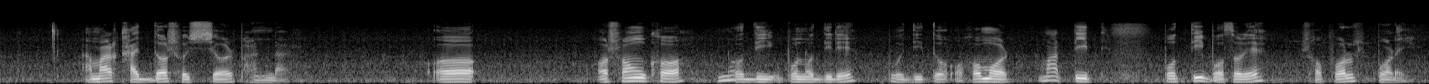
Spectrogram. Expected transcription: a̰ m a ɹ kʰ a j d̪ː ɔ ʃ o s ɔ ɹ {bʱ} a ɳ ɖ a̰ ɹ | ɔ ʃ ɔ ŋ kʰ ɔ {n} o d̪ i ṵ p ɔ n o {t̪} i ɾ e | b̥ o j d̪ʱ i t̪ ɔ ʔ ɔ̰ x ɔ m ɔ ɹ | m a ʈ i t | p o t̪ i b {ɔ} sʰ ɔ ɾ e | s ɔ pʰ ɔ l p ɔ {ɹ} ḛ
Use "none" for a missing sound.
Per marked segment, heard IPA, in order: bʱ, n, d̪, ɔ, ɽ

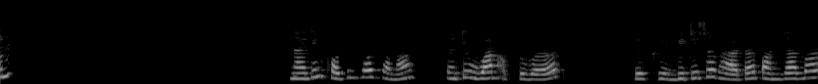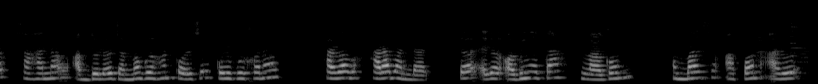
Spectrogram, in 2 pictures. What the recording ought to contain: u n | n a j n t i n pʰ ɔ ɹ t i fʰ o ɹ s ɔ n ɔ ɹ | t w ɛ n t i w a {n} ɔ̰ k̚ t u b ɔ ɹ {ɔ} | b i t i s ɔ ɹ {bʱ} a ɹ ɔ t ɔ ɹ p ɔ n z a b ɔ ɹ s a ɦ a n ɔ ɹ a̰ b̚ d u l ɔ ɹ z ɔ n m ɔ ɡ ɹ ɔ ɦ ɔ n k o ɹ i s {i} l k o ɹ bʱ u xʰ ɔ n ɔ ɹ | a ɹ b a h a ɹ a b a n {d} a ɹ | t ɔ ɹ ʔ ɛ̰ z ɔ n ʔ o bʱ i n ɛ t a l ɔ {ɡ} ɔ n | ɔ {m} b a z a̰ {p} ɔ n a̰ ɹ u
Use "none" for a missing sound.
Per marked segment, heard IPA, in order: n, ɔ, bʱ, i, d, ɡ, m, p

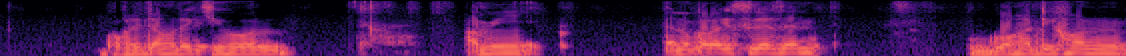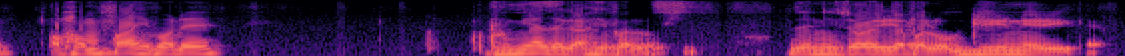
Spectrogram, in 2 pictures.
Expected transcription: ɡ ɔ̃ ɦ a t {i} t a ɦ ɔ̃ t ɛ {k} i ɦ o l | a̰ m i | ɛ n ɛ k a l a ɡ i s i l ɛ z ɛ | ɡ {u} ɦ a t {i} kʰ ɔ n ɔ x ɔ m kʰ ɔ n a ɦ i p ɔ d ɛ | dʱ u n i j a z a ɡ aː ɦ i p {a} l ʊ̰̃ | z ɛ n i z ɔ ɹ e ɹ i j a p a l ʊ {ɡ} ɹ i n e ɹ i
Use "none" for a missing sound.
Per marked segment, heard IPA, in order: i, k, ɔ, i, a, ɡ

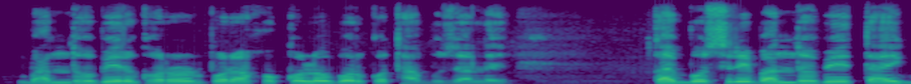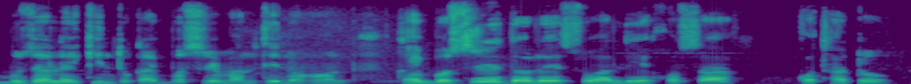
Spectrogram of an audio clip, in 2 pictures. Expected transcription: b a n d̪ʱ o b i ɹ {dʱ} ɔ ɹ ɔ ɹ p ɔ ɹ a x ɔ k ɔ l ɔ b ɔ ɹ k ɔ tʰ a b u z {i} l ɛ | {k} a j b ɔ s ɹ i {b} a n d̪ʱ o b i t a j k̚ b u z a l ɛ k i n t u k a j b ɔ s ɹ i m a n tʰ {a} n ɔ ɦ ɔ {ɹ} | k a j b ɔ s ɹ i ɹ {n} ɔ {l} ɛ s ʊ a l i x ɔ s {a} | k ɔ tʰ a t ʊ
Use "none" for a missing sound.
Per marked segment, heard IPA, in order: ɡʱ, a, k, b, i, l, d, ɹ, a

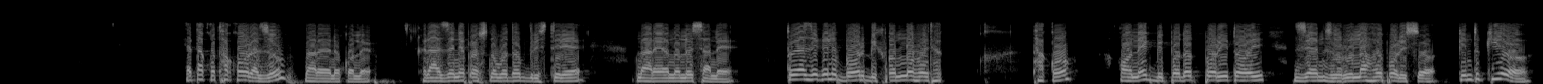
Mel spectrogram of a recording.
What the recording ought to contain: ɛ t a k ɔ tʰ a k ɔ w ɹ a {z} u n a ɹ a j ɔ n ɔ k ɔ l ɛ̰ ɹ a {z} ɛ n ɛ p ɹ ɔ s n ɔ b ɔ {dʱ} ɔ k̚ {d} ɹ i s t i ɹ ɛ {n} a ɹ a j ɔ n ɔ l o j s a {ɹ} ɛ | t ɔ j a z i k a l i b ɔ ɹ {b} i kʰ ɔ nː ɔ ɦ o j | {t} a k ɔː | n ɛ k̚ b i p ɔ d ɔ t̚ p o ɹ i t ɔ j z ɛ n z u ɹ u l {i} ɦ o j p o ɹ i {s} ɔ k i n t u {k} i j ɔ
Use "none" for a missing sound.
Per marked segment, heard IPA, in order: z, z, dʱ, d, n, l, b, tʰ, a, s, k

